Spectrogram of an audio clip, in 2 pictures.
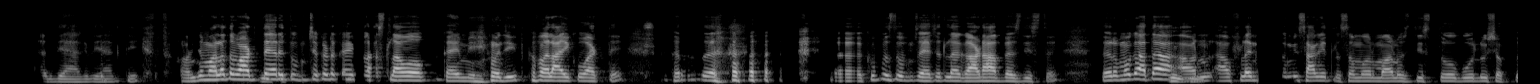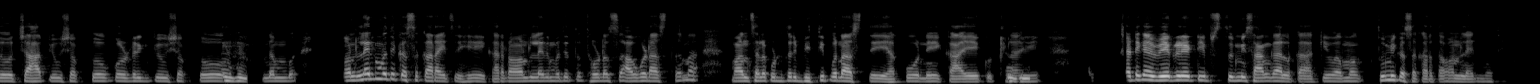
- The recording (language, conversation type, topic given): Marathi, podcast, नवीन लोकांशी संपर्क कसा साधायचा?
- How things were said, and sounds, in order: chuckle; tapping; laughing while speaking: "म्हणजे मला तर वाटतं आहे … मला ऐकू वाटतंय"; chuckle; laughing while speaking: "खूपच तुमचा याच्यातला गाढा अभ्यास दिसतो आहे"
